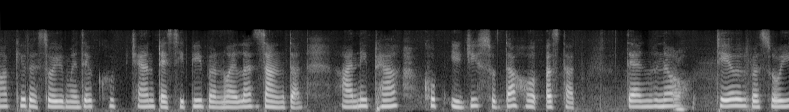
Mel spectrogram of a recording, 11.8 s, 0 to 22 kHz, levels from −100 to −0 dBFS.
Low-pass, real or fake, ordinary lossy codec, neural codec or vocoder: 7.2 kHz; fake; none; codec, 16 kHz, 0.5 kbps, X-Codec, WavLM features, trained on Multilingual LibriSpeech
